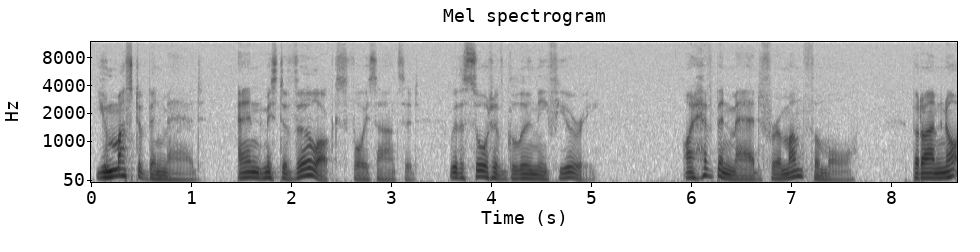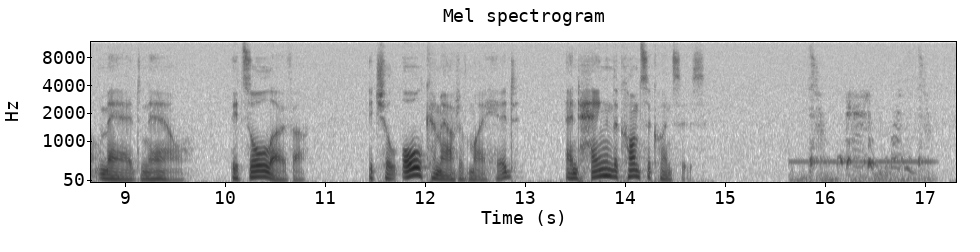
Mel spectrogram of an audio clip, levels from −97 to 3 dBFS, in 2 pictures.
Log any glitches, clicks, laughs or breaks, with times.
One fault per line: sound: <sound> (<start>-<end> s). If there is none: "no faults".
sound: breath (15.6-17.2 s)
